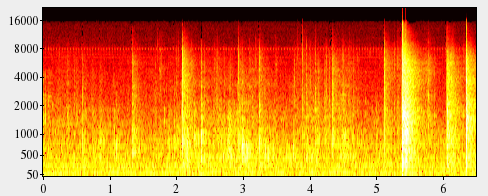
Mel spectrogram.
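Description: Cardboard door of a chocolate advent calendar being picked at and pried open by fingers: a run of small crackles and scratches, then a sharp crack about five and a half seconds in and two shorter snaps near the end.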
